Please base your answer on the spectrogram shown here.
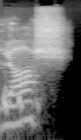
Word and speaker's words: Josh: Is it Yosh? Yeah, it is Yosh.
